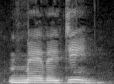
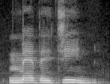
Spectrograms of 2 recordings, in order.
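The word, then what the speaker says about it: Medellín: Medellin. Yeah, I'll throw this in there. Medellin. Medellin. Medellin. For those of you that don't know how to say it, that's the proper way of saying it.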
